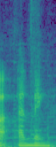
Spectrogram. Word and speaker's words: Aneng: เคย คุย กับ เซลล์ เขา ออก เสียง ว่า แอนนิ่ง บอก ว่า มัน เป็น คำ สอง คำ นะ aan แม้ แต่ ใน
